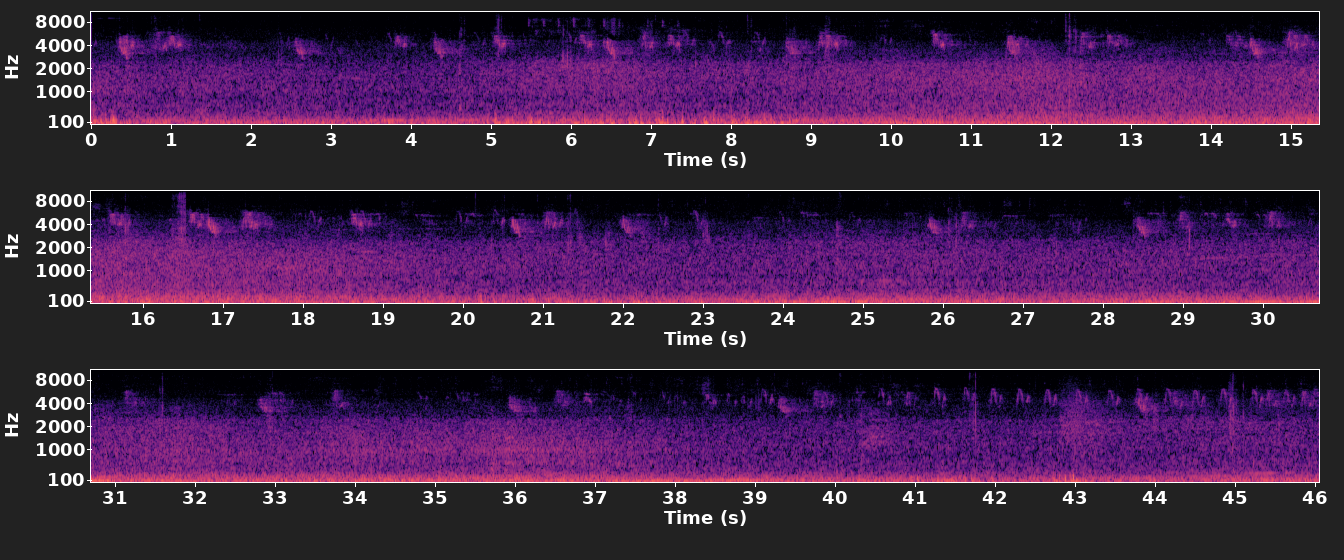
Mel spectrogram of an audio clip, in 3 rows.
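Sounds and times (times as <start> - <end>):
low traffic rumble: 0.0 - 46.0
small birds chirping: 34.8 - 46.0.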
